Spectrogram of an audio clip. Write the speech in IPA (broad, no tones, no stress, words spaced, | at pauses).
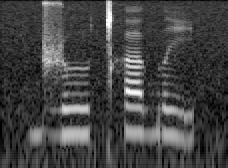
ɖ͡ʐuǀʰʌɡʷi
